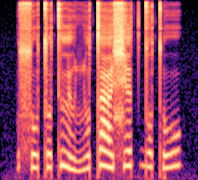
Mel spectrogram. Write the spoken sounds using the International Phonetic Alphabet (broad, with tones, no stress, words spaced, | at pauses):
su˧t ʊ˥tlʲu˩ʎo˥t æ˧ɕe˥tdo˧tɾu˥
